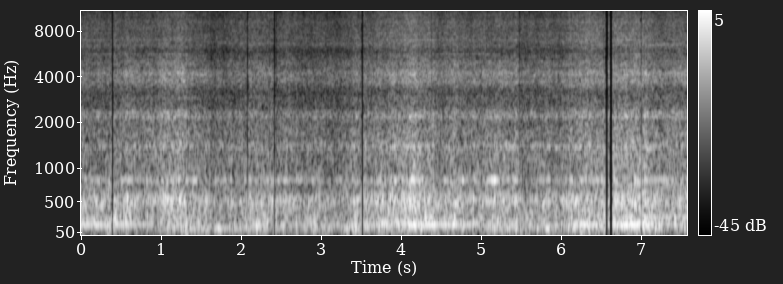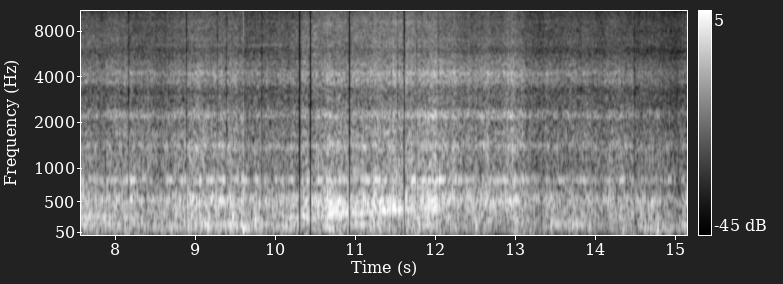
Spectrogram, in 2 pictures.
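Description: Ford Mustang 5.0 V8 driven hard through an autocross course, heard from outside the car on the hood, with a steady rush of air noise over the engine. The engine note climbs twice, about ten seconds in and again near the end, as the car accelerates.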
